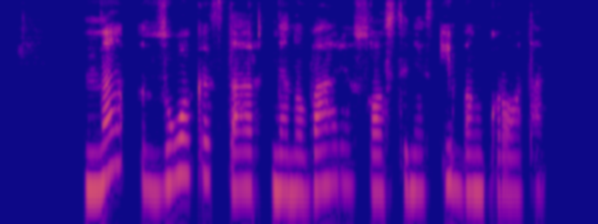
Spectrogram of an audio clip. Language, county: Lithuanian, Alytus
